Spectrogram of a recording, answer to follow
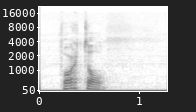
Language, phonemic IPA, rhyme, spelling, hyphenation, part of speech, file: Dutch, /ˈʋɔr.təl/, -ɔrtəl, wortel, wor‧tel, noun / verb, Nl-wortel.ogg
- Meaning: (noun) 1. root (especially of a plant) 2. carrot (Daucus carota, especially Daucus carota subsp. sativa) 3. square root, root 4. zero (of a function), root (of an equation)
